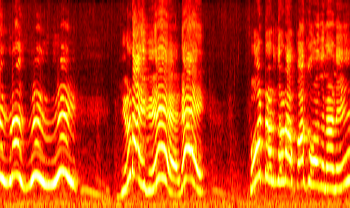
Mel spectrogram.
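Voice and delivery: high, loud frightened shouts; scared yelling. Real, not acted. Gamer jumps at a ghost and yells in fright. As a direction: yell out in real fright.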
